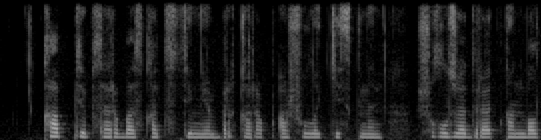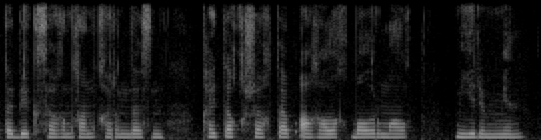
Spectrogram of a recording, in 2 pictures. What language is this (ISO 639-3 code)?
kaz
